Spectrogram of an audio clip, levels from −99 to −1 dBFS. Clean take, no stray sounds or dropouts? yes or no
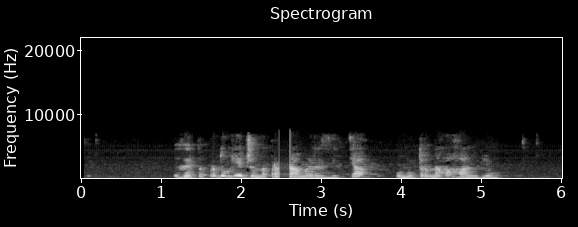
no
